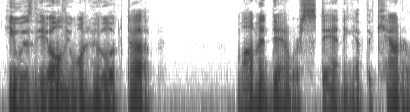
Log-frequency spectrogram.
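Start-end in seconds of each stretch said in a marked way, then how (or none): none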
